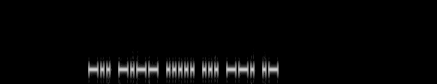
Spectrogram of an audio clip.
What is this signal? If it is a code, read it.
Morse code, heard as a keyed tone, about 40 wpm, 700 Hz. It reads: DY5SGA
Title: DXCC-100 Call Signs - 6 Characters - Repeated 2x - 40wpm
